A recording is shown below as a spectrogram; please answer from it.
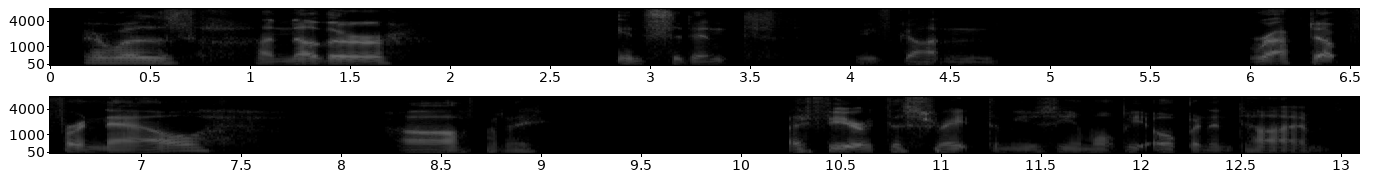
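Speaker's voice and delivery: exhausted, worn-out, very tired, weary voice. Voicing the Archduchess responding to Fleece at the door: very tired voice. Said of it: "you hear her very tiredly respond".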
